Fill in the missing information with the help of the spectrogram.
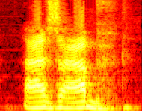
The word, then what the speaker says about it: azab: Well, the Hebrew word here for forsaken is azab. In English, you'd spell that as A-Z-A-B. I guess in America, A-Z-A-B.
